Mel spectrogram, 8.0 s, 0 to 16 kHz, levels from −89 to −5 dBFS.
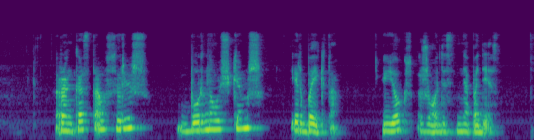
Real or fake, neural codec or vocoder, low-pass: real; none; 7.2 kHz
